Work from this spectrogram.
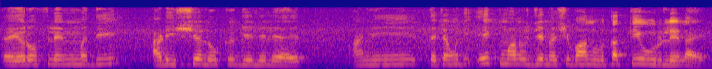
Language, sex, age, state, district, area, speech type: Marathi, male, 30-45, Maharashtra, Nanded, urban, spontaneous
